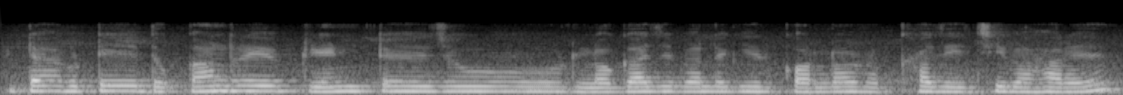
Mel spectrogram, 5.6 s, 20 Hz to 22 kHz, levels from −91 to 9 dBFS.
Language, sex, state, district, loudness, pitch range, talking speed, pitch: Odia, female, Odisha, Sambalpur, -17 LUFS, 190-205 Hz, 130 wpm, 195 Hz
